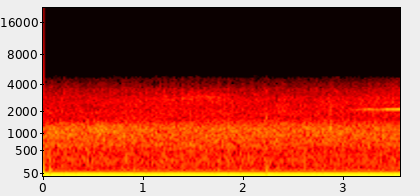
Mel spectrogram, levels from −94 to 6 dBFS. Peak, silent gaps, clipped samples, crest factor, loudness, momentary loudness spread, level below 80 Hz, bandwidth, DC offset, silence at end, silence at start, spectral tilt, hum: -16 dBFS; none; under 0.1%; 16 dB; -36 LUFS; 1 LU; -48 dBFS; 4.9 kHz; 8%; 0 s; 0 s; -3 dB/octave; none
